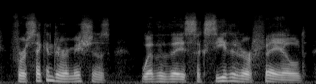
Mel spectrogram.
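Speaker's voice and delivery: usual speaking voice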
